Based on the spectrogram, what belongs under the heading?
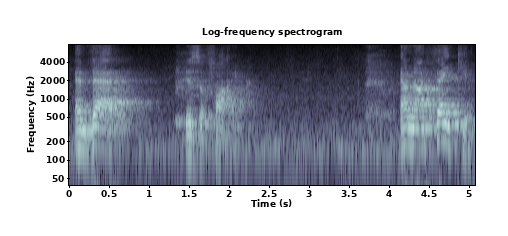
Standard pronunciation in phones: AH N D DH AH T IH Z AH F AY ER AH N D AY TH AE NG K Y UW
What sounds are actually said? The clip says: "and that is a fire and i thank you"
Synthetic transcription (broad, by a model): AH N DH AH T IH Z AH F AY ER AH N AY TH AE NG K Y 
